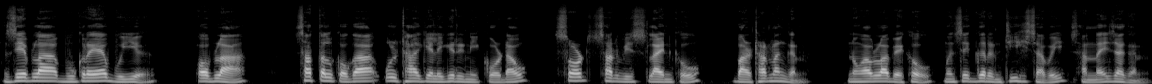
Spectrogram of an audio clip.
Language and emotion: Bodo, neutral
